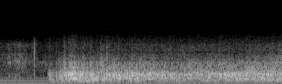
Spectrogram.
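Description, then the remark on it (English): A muffled underwater explosion from an explosive planted on a wreck and detonated erupts suddenly after a brief quiet moment, swelling into a loud, deep, churning rumble that rolls on steadily without fading. “That explosion must have ripped the wreck wide open.”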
